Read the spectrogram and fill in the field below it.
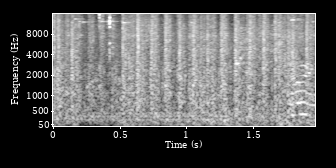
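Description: Automatic rifle fire rattles in Ghost Recon: Wildlands as a dense stream of rapid shots, steady and loud for the whole stretch, with a voice mixed in underneath.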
